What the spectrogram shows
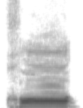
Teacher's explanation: এ অক্ষরটা কিন্তু মোটা আওয়াজ, এ কিন্তু আকার গ্রহণ করে না। খ গলার শেষ ভাগ থেকে উচ্চারণ হয়।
